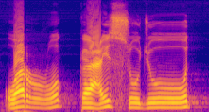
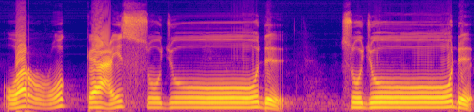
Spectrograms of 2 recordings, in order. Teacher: Kenapa salah? Karena dia tidak memantulkan huruf dal. Padahal huruf dalnya ada pantulannya, yaitu bacaan qalqalah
